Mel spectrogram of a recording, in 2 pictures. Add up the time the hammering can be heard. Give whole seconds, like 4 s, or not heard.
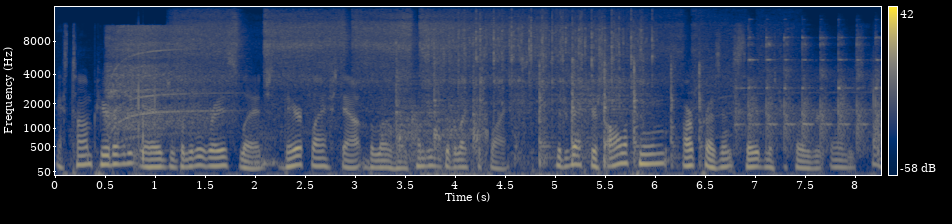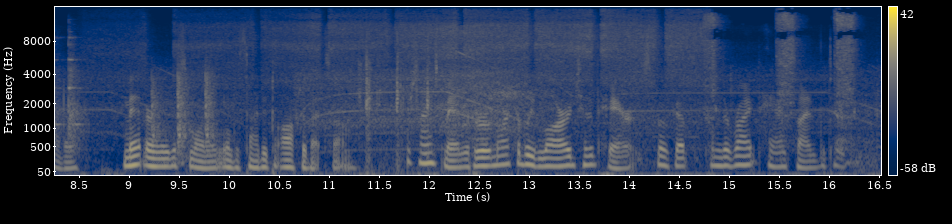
7 s.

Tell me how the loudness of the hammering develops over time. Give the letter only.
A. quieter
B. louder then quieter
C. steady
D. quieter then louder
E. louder
C.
